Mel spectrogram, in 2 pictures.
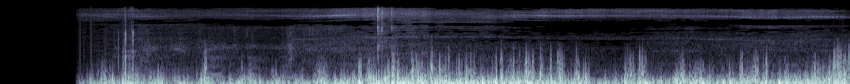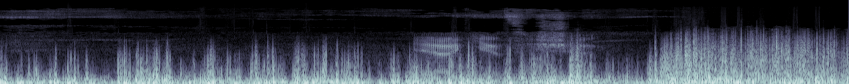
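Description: Wind buffeting a phone microphone in a loud, gusty low rumble, with a broader hiss rising near the end.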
